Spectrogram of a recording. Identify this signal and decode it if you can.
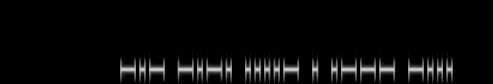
Morse code, heard as a keyed tone, about 25 wpm, 700 Hz. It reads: KC4EJB
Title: USA Call Signs - 6 Characters - 3x Character Spacing - 25wpm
